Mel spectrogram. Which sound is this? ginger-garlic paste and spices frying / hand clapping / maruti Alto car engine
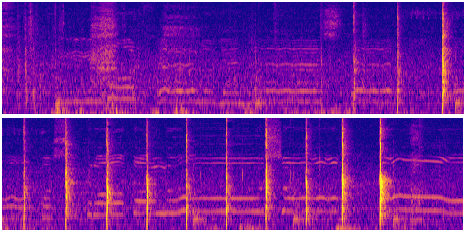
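hand clapping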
